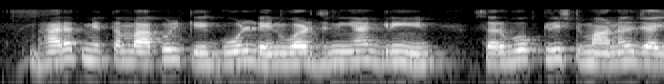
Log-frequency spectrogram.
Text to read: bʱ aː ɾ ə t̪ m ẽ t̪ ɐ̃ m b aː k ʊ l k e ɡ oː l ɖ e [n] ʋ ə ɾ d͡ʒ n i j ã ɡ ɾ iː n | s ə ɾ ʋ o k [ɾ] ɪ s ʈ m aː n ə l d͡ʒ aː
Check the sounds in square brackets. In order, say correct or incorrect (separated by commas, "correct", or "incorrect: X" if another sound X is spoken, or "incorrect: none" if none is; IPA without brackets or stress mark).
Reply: correct, correct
